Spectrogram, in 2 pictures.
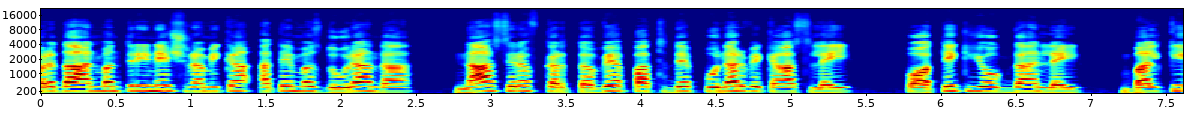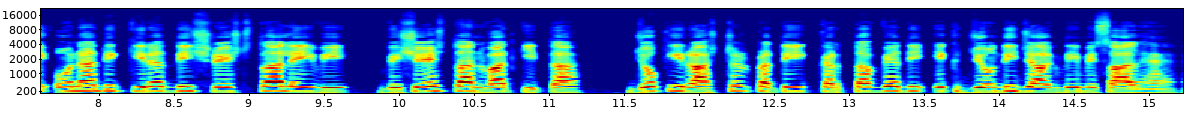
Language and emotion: Punjabi, neutral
